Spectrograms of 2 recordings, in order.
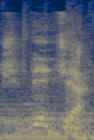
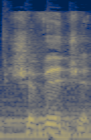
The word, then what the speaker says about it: Tchividjian: A lot of people they spend so much time working on the last name, Tchividjian. It rhymes with religion. Tchividjian, it rhymes with religion.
